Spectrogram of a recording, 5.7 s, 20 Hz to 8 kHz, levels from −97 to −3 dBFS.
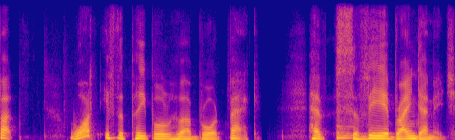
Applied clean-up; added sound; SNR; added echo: none; Snare drum; 13 dB; none.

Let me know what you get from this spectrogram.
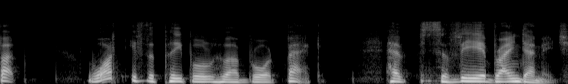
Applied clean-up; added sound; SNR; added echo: neural separator model SepFormer DNS4.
